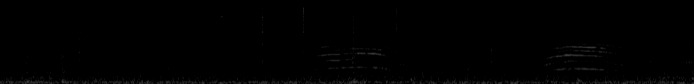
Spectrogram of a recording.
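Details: Happy kitten being given milk to drink indoors: two short, high, arched mews, one at mid-clip and a second slightly louder one near the end, over soft clicking and patter sounds.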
